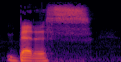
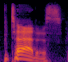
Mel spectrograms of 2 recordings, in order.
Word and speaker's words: Bettis: We're going to be having Trevor Bettis. I just remember the first time I tried to pronounce his last name. It was like Patatus.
